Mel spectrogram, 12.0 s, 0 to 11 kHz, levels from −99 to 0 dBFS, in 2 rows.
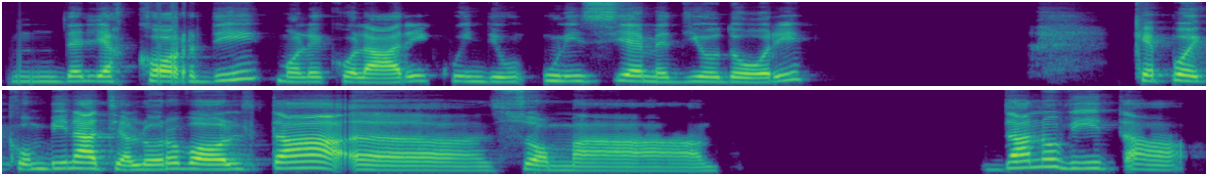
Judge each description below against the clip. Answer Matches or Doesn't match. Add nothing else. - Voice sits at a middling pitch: Doesn't match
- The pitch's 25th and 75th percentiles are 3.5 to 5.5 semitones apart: Matches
